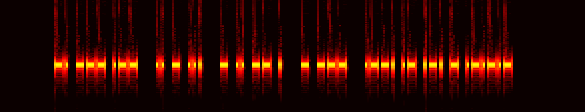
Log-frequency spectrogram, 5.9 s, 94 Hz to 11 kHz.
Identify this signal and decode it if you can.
Morse code, heard as a keyed tone, about 44 wpm, 700 Hz. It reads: NOW ITS TIME TO PART.
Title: Sentences from Top 1000 Words - Review Part 1 - 45wpm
